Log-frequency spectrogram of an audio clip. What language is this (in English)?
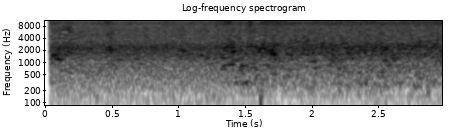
Urdu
